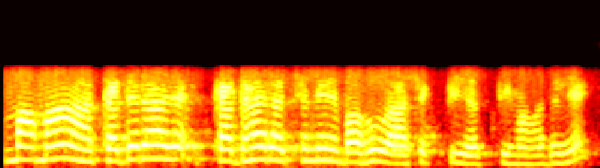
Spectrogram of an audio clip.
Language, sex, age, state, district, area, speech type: Sanskrit, female, 30-45, Andhra Pradesh, Bapatla, urban, conversation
